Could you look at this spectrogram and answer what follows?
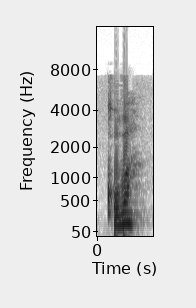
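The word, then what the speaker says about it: quba: is harca finger is kuba i am not sure if you can pronounce the first sound it is not kuba this is not k but this is cool you have to practice kuba the same here up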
